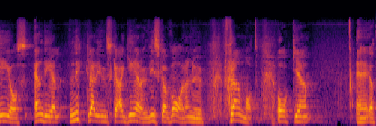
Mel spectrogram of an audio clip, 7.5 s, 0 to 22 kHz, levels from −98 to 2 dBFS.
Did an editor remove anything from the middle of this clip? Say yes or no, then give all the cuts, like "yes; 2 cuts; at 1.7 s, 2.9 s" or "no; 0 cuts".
yes; 1 cut; at 2.2 s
